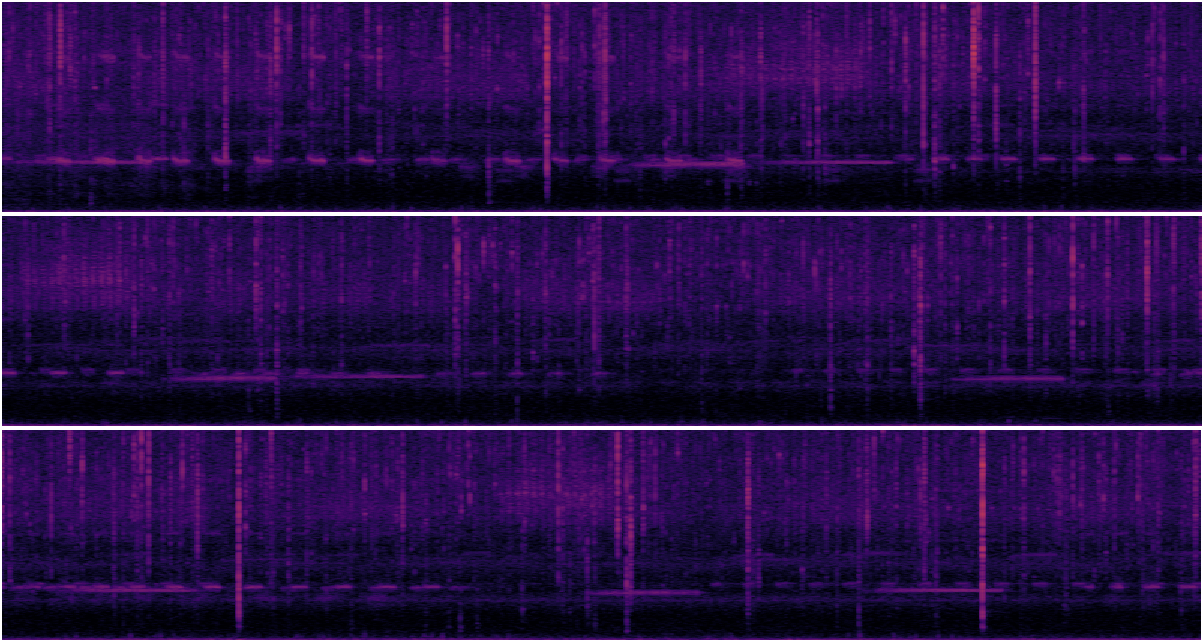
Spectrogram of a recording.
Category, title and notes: Soundscapes > Nature
Fire Outside Near Lake, NSW, Australia
Lake, Fire, Outside, Near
